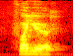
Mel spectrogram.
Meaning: voyeur
- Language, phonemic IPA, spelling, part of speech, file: Dutch, /vwaˈjør/, voyeur, noun, Nl-voyeur.ogg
